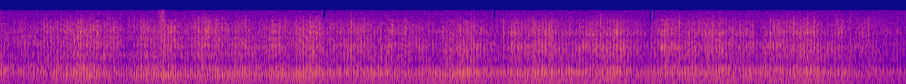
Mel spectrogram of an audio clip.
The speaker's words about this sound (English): There's a plane following us. Another plane? Has it got a purple triangle on it? Yes. By Jove, there's one on each wing.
